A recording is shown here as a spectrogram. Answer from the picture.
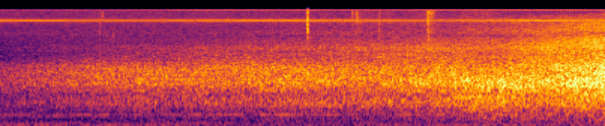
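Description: A car approaching, its engine and road noise growing steadily louder as it draws close.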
